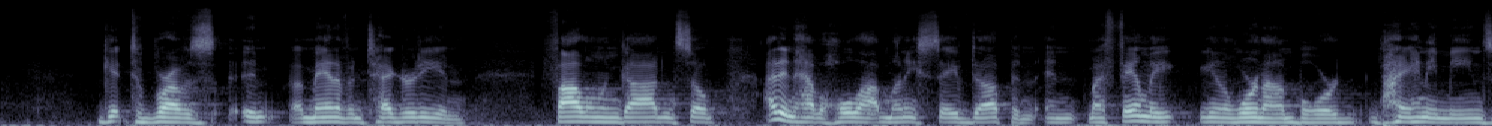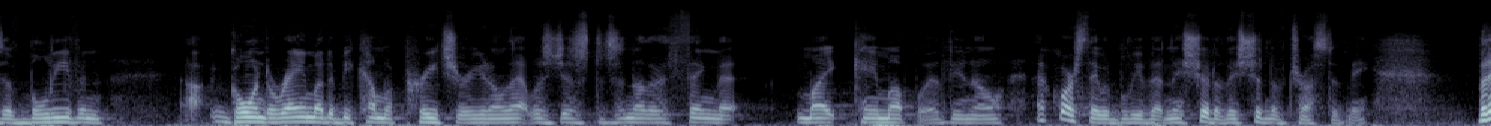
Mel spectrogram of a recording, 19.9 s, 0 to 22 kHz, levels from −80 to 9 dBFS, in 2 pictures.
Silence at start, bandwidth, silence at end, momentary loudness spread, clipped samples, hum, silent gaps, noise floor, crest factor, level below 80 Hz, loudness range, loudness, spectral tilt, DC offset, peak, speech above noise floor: 0 s; 11 kHz; 0 s; 15 LU; under 0.1%; none; none; -42 dBFS; 20 dB; -44 dBFS; 8 LU; -21 LUFS; -7.5 dB/octave; under 0.1%; 0 dBFS; 22 dB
